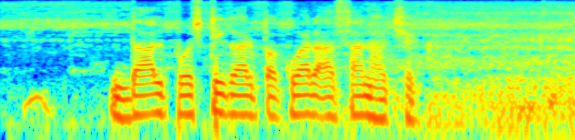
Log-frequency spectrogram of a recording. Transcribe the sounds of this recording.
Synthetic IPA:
d̪alposʈikaɾpəkwaɾasanɦɔt͡ʃʰek

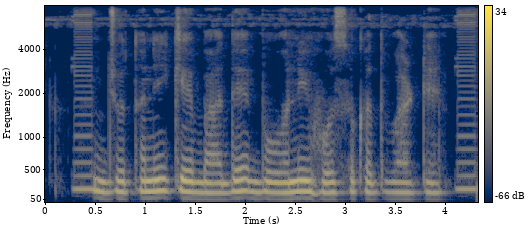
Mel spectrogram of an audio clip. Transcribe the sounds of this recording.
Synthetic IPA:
d͡ʒoːt̪ənikebaːd̪eboːniɦosəkət̪baːʈeː

